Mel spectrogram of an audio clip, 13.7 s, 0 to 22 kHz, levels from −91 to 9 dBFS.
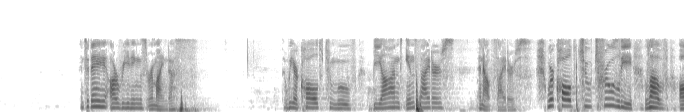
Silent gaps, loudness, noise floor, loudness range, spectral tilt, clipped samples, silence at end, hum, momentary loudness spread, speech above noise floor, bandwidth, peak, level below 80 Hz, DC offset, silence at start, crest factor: none; -32 LUFS; under -90 dBFS; 7 LU; -4.5 dB/octave; under 0.1%; 0 s; none; 16 LU; over 59 dB; 5.6 kHz; -8 dBFS; -52 dBFS; under 0.1%; 1.6 s; 24 dB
